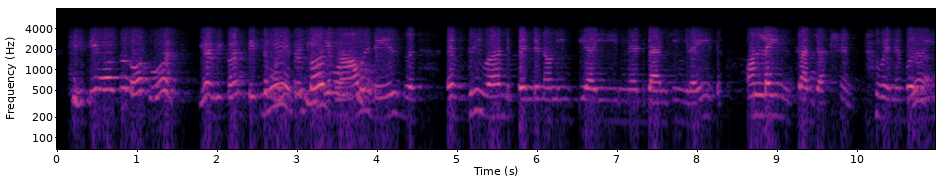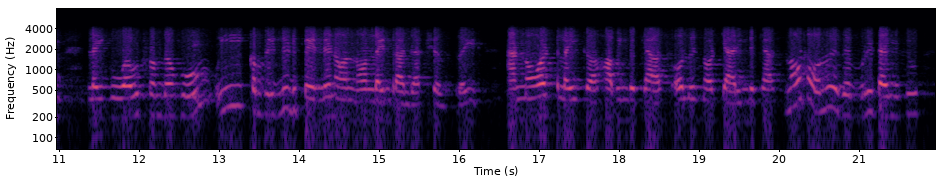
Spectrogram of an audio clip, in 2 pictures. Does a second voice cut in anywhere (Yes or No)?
Yes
